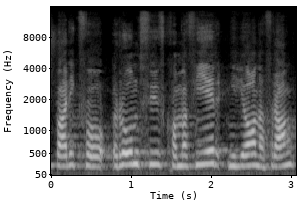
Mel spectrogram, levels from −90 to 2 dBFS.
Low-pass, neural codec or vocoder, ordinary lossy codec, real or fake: 14.4 kHz; autoencoder, 48 kHz, 128 numbers a frame, DAC-VAE, trained on Japanese speech; AAC, 48 kbps; fake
